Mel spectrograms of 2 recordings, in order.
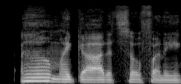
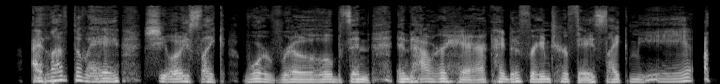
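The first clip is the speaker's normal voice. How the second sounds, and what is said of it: Spot-on Jennifer Tilly impression. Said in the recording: “your Jennifer Tilly impression, by the way. It's really spot on.”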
